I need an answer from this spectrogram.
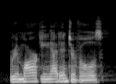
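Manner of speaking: usual speaking voice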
